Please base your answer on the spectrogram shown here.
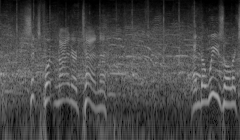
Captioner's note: attendees applauding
